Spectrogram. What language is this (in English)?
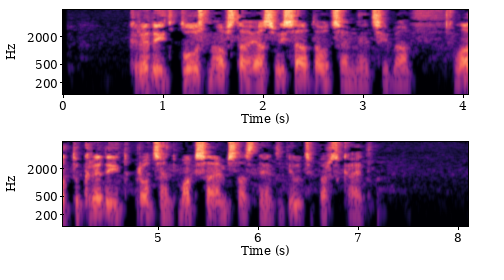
Latvian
